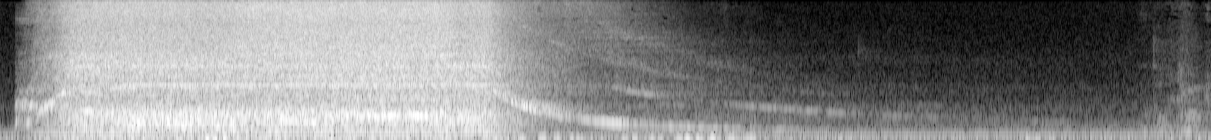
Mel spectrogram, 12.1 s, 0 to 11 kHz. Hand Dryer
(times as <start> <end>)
0.2 6.9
